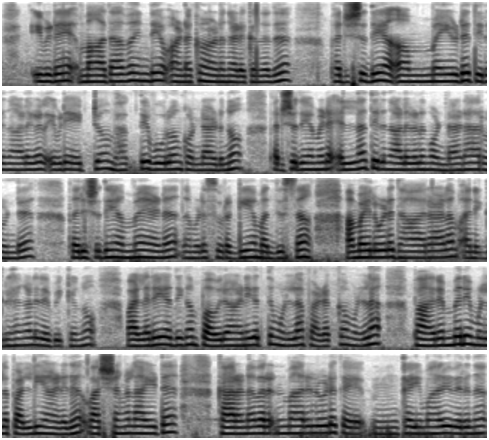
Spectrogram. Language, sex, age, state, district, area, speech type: Malayalam, female, 18-30, Kerala, Pathanamthitta, rural, spontaneous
